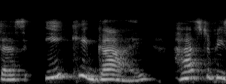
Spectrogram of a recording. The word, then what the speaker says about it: ikigai: manner well going ahead this word which is pronounced as icky guy has to be said only with a smile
